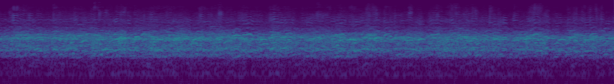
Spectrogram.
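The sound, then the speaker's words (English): A dense, continuous chorus of honking from a flock of hundreds of geese taking off almost at once from a marsh, loud, with wings beating and water stirring, layered calls overlapping steadily, with no voices present. “So close I could hear the beating of the wings, the stir of the water, and the unmistakable honking.”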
